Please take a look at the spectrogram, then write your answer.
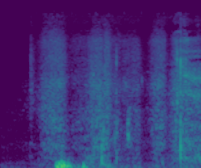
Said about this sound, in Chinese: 你真的来了，你站在那扇门前，我听见了，我听见了你迟疑的脚步，你出众的呼吸。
